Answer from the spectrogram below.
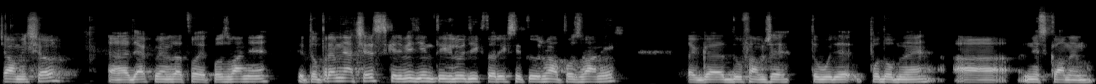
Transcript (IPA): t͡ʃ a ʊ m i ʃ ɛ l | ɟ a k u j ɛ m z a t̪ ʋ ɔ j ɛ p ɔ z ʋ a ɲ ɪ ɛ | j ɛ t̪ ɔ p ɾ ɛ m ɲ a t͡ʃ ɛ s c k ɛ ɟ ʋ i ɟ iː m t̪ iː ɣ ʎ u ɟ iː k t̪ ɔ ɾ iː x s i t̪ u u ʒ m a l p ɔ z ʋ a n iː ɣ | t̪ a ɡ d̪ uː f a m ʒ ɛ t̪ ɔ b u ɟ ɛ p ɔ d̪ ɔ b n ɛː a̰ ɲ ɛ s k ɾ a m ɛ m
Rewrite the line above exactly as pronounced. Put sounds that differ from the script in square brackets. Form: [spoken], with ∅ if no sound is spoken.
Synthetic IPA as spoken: t͡ʃ a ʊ m i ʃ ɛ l | ɟ a k u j ɛ m z a t̪ ʋ ɔ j ɛ p ɔ z ʋ a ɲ ɪ ɛ | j ɛ t̪ ɔ p ɾ ɛ m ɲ a t͡ʃ ɛ s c k ɛ ɟ ʋ i ɟ iː m t̪ iː ɣ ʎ u ɟ iː k t̪ ɔ ɾ iː x s i t̪ u u ʒ m a l p ɔ z ʋ a n iː [x] | t̪ a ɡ d̪ uː f a m ʒ ɛ t̪ ɔ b u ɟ ɛ p ɔ d̪ ɔ b n ɛː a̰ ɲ ɛ s k [l] a m ɛ m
